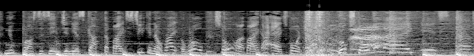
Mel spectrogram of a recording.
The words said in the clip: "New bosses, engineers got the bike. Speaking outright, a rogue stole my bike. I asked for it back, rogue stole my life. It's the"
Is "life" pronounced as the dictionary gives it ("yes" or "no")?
no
